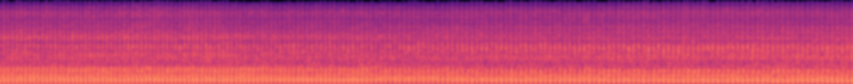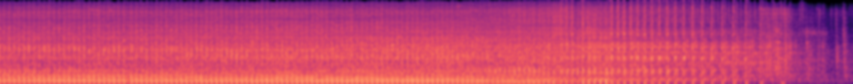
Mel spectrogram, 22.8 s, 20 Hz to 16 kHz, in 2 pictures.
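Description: A 1972 Sears Suburban SS15 garden tractor's engine running steadily under load while pulling a 920 lb water-filled steel lawn roller. About three-quarters of the way through, the engine slows, its firing strokes spacing out, and it stops shortly before the end.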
